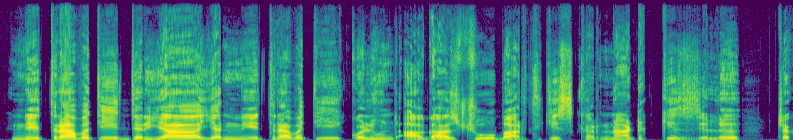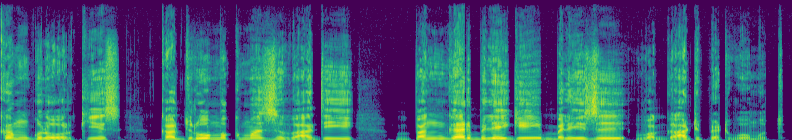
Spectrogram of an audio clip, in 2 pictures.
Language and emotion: Kashmiri, neutral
